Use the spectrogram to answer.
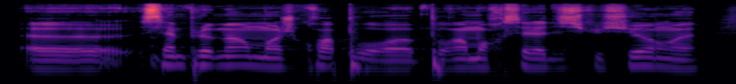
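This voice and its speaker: Music plays in the background as a man with a fairly low pitch speaks at a moderate pace. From southwest France, Landes. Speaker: mayor. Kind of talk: panel talk at a conference. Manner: hesitant, many fillers.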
